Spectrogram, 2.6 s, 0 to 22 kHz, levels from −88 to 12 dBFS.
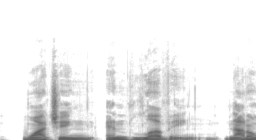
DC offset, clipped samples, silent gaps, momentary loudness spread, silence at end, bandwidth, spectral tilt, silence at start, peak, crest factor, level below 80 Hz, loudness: under 0.1%; under 0.1%; none; 9 LU; 0 s; 12 kHz; -5.5 dB/octave; 0.25 s; -14 dBFS; 16 dB; -66 dBFS; -30 LUFS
